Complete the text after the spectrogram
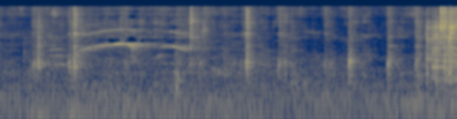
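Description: A spatula scrapes batter from a plastic bowl into a pot.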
